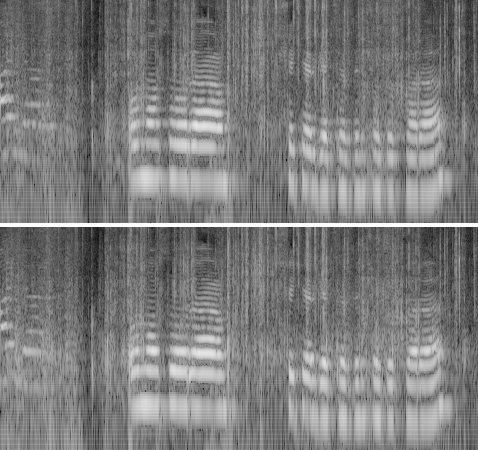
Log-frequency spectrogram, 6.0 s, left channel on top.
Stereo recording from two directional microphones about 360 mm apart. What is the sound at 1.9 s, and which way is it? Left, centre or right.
Speech, centre.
